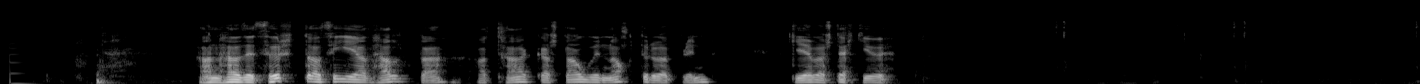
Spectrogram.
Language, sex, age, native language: Icelandic, male, 60-69, Icelandic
